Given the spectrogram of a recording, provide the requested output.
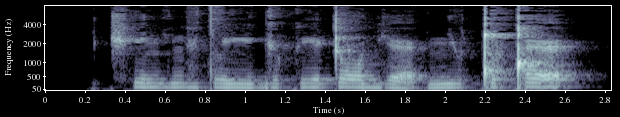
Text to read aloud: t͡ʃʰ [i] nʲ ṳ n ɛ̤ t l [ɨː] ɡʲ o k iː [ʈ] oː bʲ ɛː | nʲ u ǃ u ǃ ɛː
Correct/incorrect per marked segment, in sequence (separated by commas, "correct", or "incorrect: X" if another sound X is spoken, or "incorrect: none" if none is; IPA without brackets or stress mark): correct, incorrect: iː, correct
